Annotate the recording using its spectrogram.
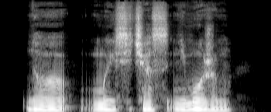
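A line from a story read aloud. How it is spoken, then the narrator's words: Timid remark. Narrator (Russian): робко заметил Афанасий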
